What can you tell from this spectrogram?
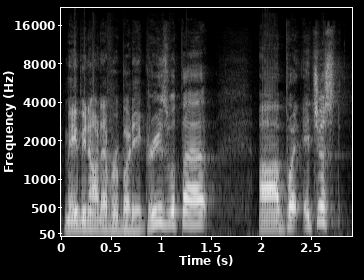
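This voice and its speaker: A film reviewer and channel host speaks in a fairly high, very animated voice at a quick clip. His unscripted video review is casual and opinionated, packed with slang, and he talks straight to viewers, calling them "guys."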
